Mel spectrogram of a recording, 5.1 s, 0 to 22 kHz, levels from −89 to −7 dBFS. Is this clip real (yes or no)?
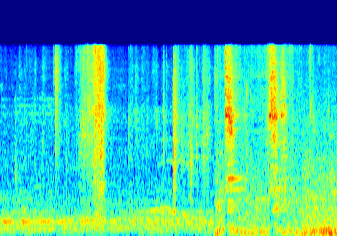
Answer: no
